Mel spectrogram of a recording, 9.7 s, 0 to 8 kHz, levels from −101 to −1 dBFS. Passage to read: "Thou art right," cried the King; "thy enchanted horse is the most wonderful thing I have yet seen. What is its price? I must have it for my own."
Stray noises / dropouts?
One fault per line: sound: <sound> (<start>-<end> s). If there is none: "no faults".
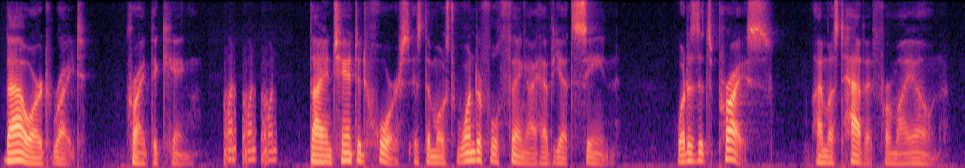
sound: laugh (2.2-2.8 s)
